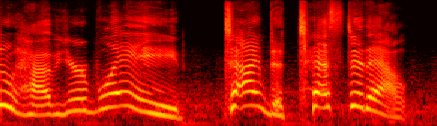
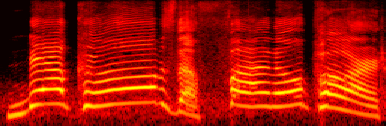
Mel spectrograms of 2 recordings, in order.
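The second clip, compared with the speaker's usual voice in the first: high, slow, louder build-up; excited announcement; 5 semitones higher, 4 dB louder, slower than usual. Acted. Guide hypes the final lesson step, slow and loud.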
